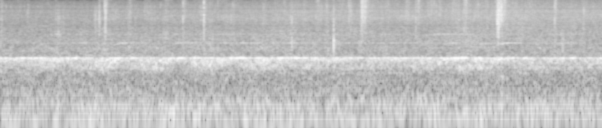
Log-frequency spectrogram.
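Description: A steady high-pitched whine that holds one pitch throughout, with a few faint ticks under it.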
